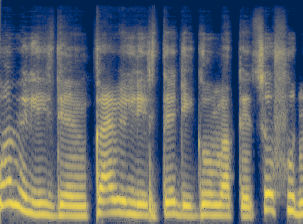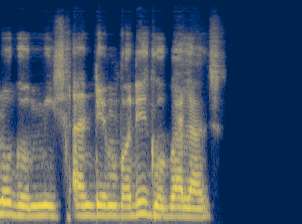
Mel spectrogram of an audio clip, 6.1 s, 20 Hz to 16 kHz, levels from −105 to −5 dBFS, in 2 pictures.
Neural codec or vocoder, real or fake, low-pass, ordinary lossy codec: codec, 44.1 kHz, 2.6 kbps, SNAC; fake; 14.4 kHz; AAC, 96 kbps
